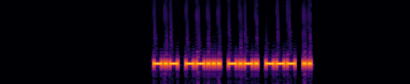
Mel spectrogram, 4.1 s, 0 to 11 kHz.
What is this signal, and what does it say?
Morse code, heard as a keyed tone, about 46 wpm, 700 Hz. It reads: K7COI
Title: USA Call Signs - 5 Characters - 45wpm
